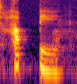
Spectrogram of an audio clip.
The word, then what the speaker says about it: happi: Let me pronounce that right. It's happi. So it's ha and a small tsu and then p. So happi. In English or in Romaji, it would be H-A-P-P-I, and you put a little pause there.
